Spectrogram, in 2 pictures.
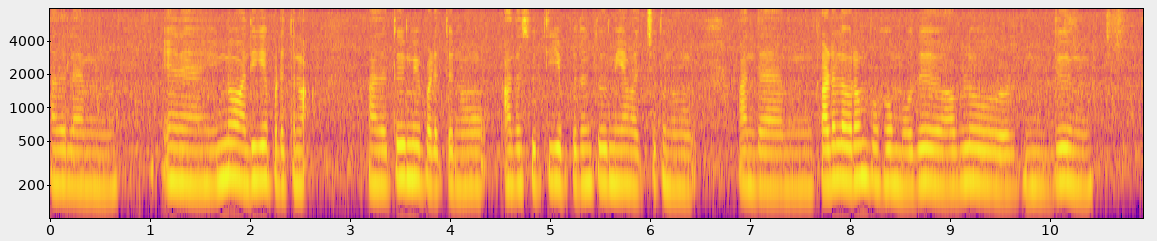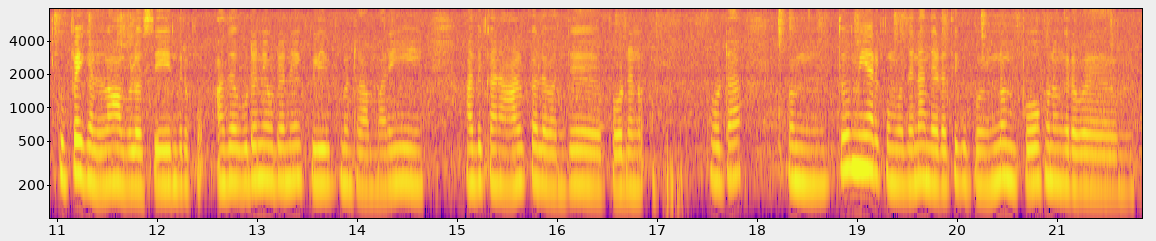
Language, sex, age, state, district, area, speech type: Tamil, female, 30-45, Tamil Nadu, Nagapattinam, rural, spontaneous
